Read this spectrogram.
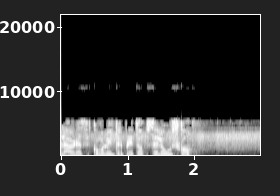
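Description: A young woman speaks quickly and with animation, close to a microphone.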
